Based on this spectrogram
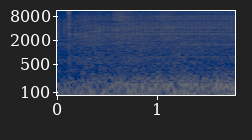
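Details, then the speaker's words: Honda Fit aftermarket blower motor after resistor repair, at lowest fan speed: loud, rough, uneven low drone instead of a quiet hum; the blower motor is rubbing internally and noisy. "that's two three and the highest settings so there you go this blow motor is noisy though I got to pull it back out don't you just love aftermarket garbage"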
